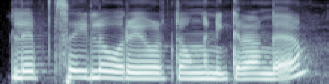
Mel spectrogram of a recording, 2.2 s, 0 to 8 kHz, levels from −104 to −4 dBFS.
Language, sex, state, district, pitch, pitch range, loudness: Tamil, female, Tamil Nadu, Nilgiris, 225 Hz, 205-245 Hz, -12 LUFS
